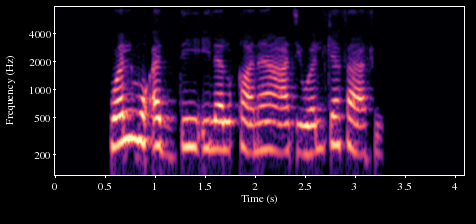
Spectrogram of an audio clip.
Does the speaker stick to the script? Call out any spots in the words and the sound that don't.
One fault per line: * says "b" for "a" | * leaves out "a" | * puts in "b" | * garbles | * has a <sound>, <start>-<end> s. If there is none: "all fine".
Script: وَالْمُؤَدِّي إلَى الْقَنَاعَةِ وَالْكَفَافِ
all fine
